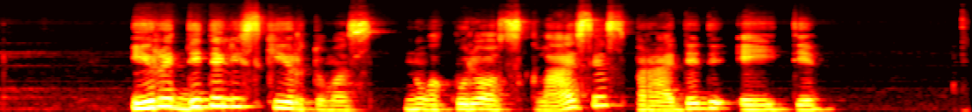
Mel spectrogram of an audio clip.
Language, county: Lithuanian, Utena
